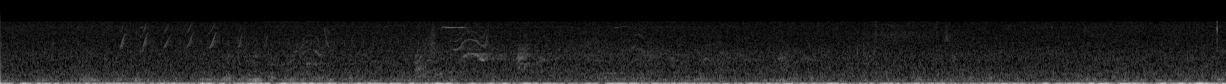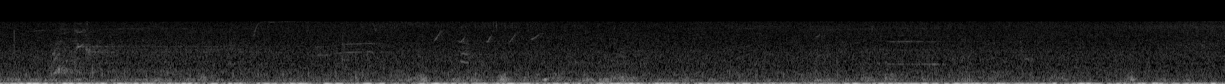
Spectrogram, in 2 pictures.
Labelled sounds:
15.6	16.0	killer whale, southern resident, 1.1 to 2.7 kHz

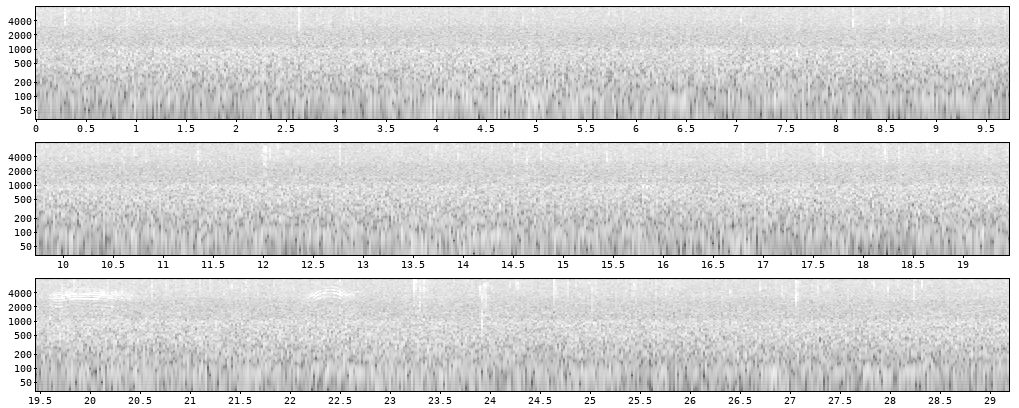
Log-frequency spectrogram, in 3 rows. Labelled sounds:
19.6	20.3	killer whale, northern resident, A clan, AB subclan, 1.9 to 4.9 kHz
22.3	22.6	killer whale, northern resident, A clan, AB subclan, 3.4 to 4.1 kHz

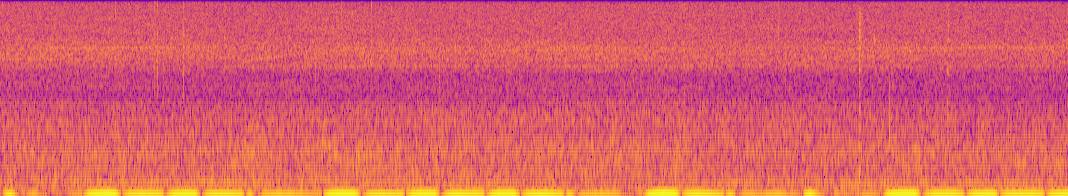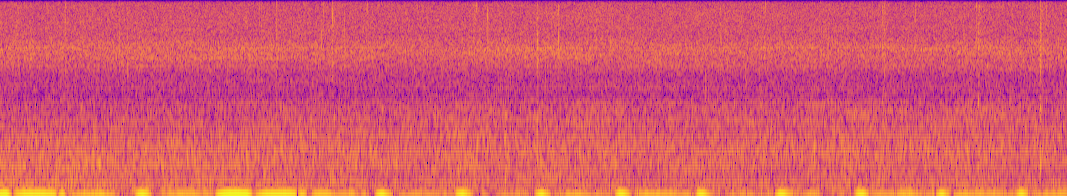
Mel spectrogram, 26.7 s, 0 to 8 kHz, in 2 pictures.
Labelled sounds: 3.0	4.3	killer whale, southern resident, J pod, call S01, 0.36 to 4.7 kHz
18.0	23.0	vessel noise, 0 to 8.0 kHz

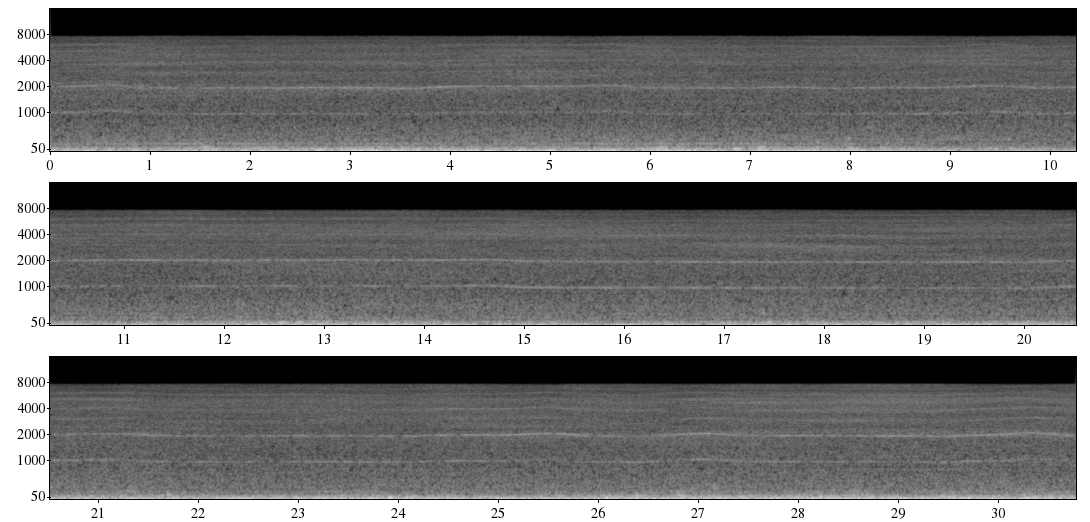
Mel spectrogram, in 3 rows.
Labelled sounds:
29.9	30.6	vessel noise, 2.0 to 4.2 kHz

